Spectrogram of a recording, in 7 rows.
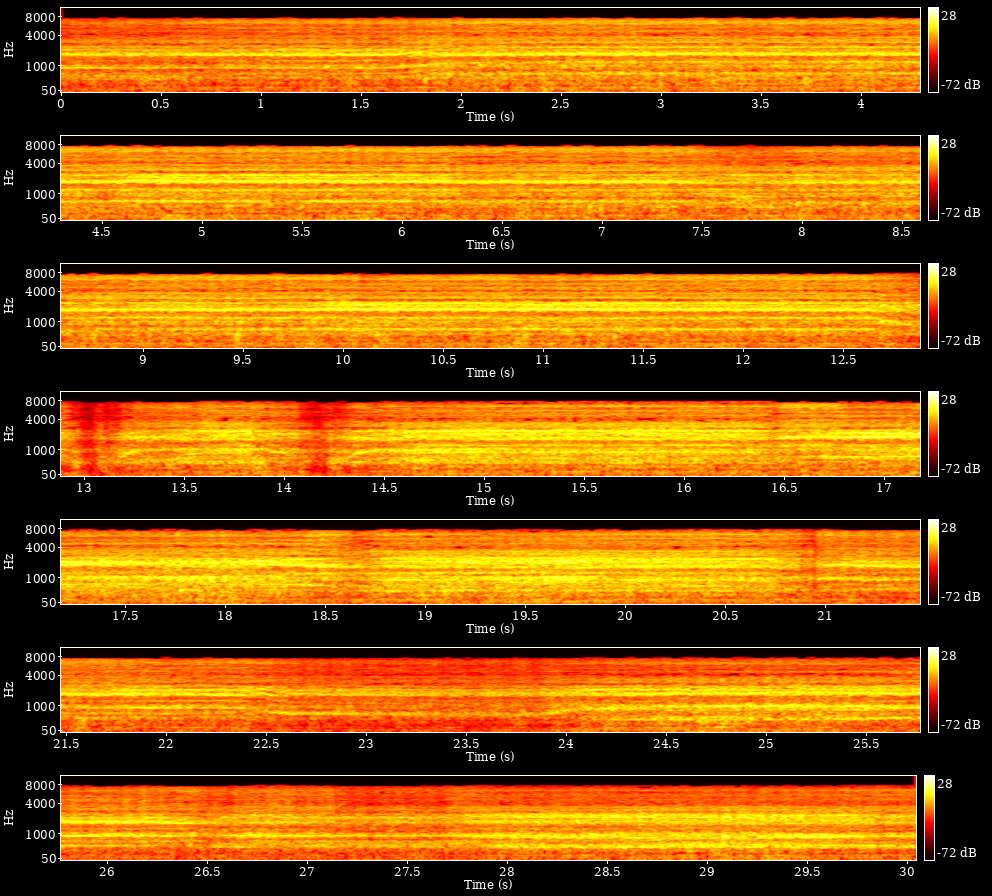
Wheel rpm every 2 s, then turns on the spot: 120, 150, 160, 160, 160, 160, 120, 120, 160, 160, 140, 90, 100, 120, 110.
none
